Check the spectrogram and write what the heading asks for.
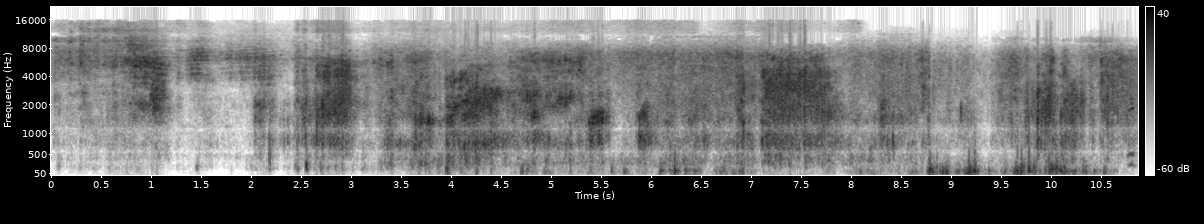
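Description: Skis carving and scraping on snow in a run of quick, short-radius turns, making repeated swishing scrapes. Wind rumbles on the microphone in the second half.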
